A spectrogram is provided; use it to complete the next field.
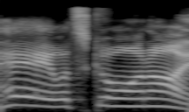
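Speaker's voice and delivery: casual, non-threatening tone. Demonstrating voice styles, showing a greeting like a best friend: relaxed, best-friend voice. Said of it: "the playful, like curious voice".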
